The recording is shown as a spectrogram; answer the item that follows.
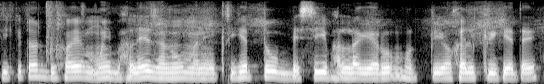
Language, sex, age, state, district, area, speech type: Assamese, male, 18-30, Assam, Barpeta, rural, spontaneous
